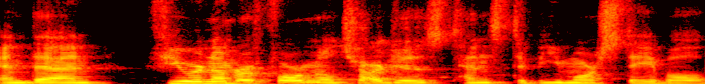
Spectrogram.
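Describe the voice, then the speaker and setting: A man with a normal speaking voice and fairly even intonation. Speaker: chemistry professor. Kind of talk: lecture.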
